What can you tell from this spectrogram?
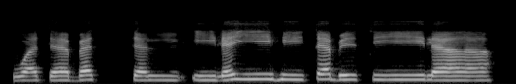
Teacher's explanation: أعط التاء الأولى زمن الانتباس.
